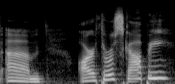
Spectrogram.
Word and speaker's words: arthroscopy: And I know there's arthroscopy.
